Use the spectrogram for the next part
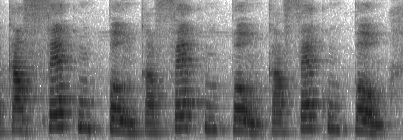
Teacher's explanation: esse P, que é uma letra oclusiva, e também o ão, que é um ditongo forte, aí um ditongo nasalizado, e aí quando você tem isso repetido várias vezes, você vai ter a percepção de que é um trem saindo da estação.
